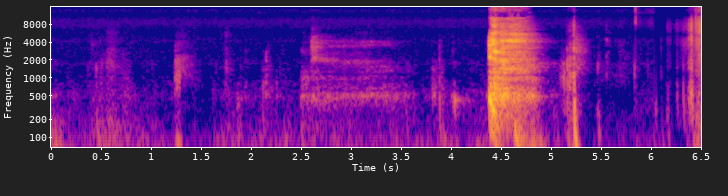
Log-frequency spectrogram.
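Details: Adult with an asthmatic cough and wheeze in a mild asthma attack after an evening run in cold air: a faint high whistling wheeze, then a loud harsh cough and a smaller follow-up cough.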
